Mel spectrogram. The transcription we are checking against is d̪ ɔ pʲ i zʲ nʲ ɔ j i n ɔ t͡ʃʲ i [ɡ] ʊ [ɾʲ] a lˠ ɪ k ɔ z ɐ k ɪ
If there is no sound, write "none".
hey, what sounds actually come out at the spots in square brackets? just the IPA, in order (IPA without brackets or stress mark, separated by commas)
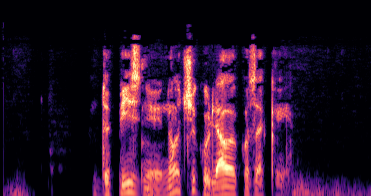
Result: ɡ, lʲ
